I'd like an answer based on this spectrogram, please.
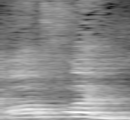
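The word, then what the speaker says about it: often: आहे कोणता लेटर आहे आपला हा टी आता ऑफन याला सुद्धा काय लिहितो आपण ऑफन आता समोरच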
